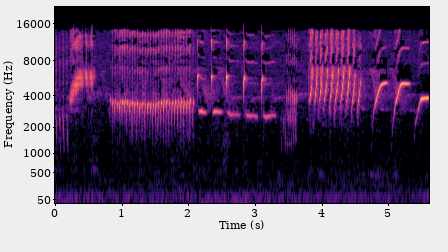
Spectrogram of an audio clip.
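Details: Canary song played to stimulate other canaries to sing: a long buzzy mid-pitched trill, then short repeated notes, a rapid high rattle and three rising whistled sweeps, loud and clear with no other sounds.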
